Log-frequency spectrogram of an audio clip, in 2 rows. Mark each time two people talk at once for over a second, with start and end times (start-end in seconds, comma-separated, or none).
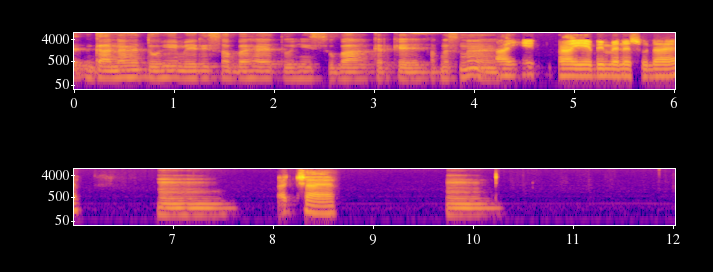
none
